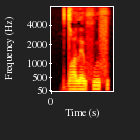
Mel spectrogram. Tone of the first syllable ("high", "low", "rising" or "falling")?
low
